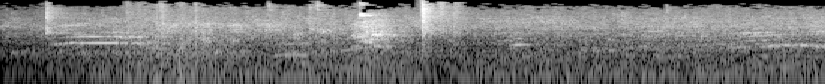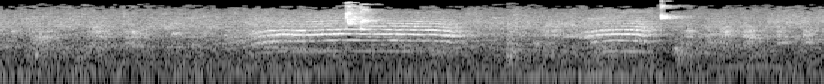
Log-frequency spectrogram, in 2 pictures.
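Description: Javan myna chattering loudly with varied notes: scattered clicks and whistles, then two drawn-out, nasal, mewing wails with a rise and fall, near eight and ten seconds.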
